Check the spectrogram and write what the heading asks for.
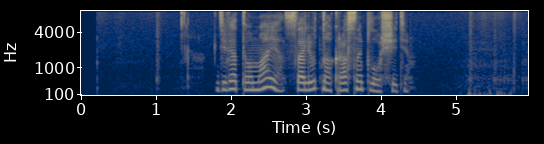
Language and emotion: Russian, neutral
